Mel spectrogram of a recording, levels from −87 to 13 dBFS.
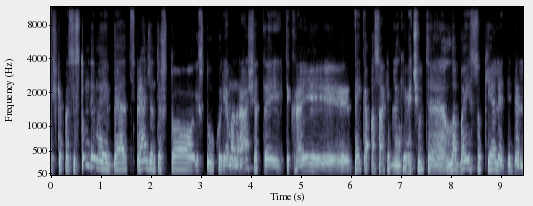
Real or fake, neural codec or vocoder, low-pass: real; none; 10.8 kHz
